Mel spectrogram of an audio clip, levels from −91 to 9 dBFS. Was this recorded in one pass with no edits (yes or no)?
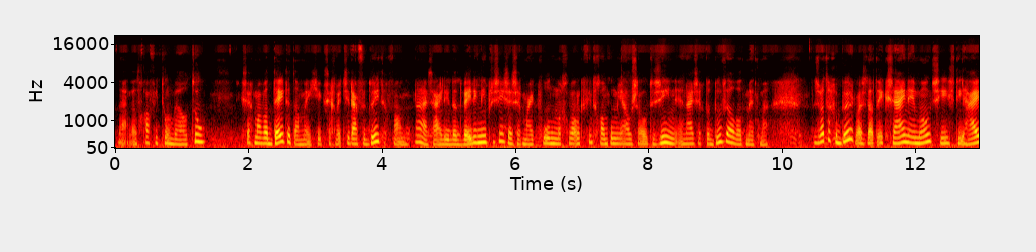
no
